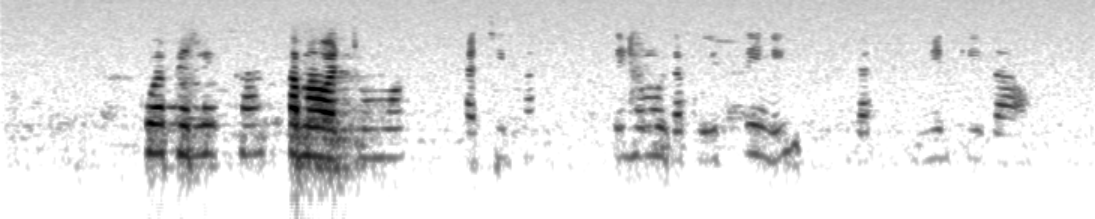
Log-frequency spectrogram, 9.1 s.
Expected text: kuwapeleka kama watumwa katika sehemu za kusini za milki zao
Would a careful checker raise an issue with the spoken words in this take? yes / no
no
